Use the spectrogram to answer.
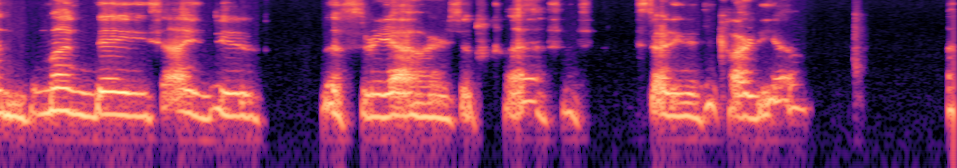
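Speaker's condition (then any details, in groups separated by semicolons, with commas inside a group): Parkinson's disease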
